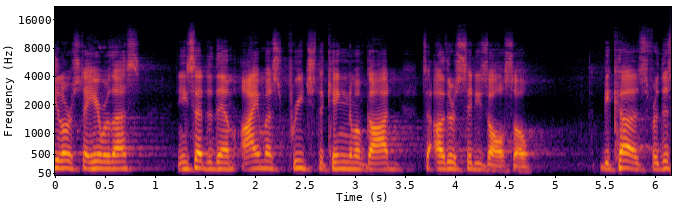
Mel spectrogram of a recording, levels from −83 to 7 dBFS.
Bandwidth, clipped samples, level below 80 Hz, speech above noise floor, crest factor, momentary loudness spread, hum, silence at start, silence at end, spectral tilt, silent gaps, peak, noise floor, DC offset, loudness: 12.5 kHz; under 0.1%; -72 dBFS; 35 dB; 18 dB; 11 LU; none; 0 s; 0 s; -4.5 dB/octave; none; 0 dBFS; -53 dBFS; under 0.1%; -18 LUFS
